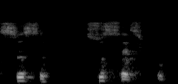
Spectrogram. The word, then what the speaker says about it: successful: Double C in English. What do you need to do? Pronounce both. Successful. Successful. Successful. Tem os dois Cs. Successful. Success- Um com som de K, outro com som de S.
